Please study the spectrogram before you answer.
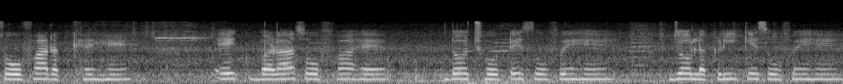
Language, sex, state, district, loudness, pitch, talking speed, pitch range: Hindi, female, Madhya Pradesh, Katni, -16 LUFS, 240 Hz, 115 wpm, 235-245 Hz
